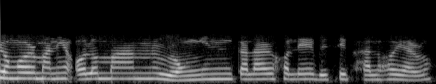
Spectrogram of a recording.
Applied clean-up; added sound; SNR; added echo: none; none; none; none.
